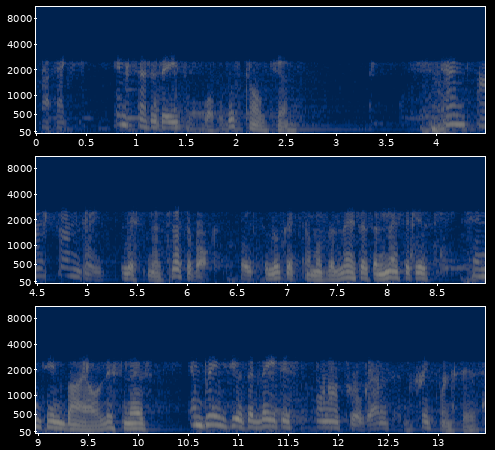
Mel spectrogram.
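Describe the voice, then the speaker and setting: A male radio announcer comes through a thin, phone-like shortwave signal. He reads a scripted programme guide with very lively, swinging intonation. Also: mid-range voice, moderate pace, a little hiss or hum. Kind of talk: scripted programme promo narration. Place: radio studio. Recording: narrow-band shortwave radio transmission.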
